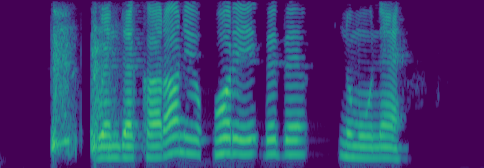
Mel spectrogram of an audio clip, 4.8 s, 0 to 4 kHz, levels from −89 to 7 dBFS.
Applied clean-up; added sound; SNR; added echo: classical method spectral subtraction.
